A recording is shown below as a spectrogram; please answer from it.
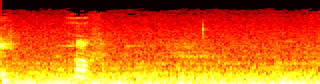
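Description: A steady low rumble inside a stationary car's cabin, with one short spoken "oh" about half a second in.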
